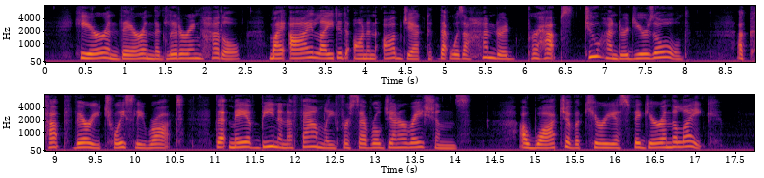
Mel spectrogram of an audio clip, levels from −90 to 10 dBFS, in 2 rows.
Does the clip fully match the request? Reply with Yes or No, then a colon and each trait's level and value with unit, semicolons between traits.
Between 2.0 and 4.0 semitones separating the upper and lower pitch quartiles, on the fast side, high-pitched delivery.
No: average, 2.8 semitones; average, 155 wpm; high, 225 Hz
